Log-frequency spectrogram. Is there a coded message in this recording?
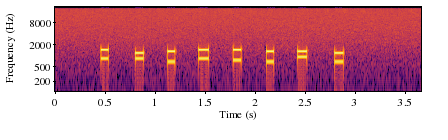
Yes: DTMF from 0.5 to 2.9 s, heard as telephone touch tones, dialled by hand, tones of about 90 ms. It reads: 97296201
